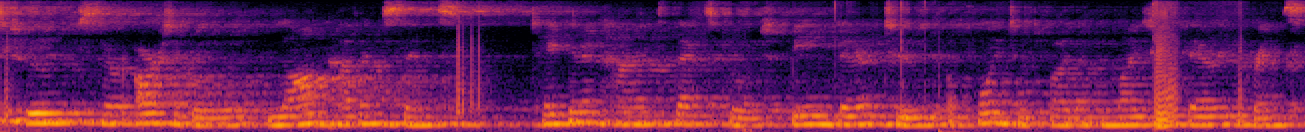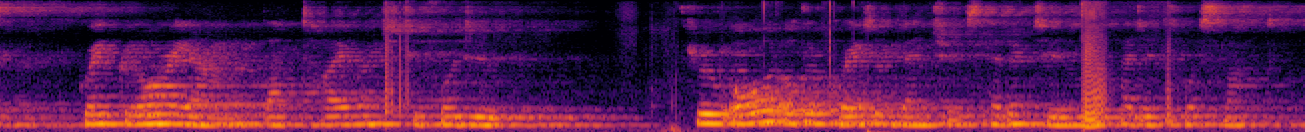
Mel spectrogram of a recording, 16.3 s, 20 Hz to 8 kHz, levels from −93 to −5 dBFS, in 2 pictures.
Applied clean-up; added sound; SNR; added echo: none; Fart; 13 dB; reverberation time 2.4 s.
